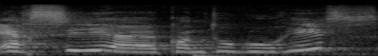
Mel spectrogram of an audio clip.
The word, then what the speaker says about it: Ersy Contogouris: Et Ersi Kontogouris, on le prononce.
